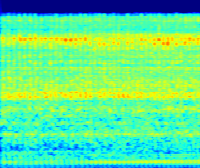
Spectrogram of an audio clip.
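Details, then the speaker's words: Tamoretti Retro scooter/moped, warming up at idle: small single ticking over with a fast, light rattle on each beat from down low; owner thinks it is outside the engine, something loose-ish, maybe the rollers on that side, unconfirmed. "um there is a rattle down here that annoys me i don't think it's inside the engine it may even be could be a near source um it isn't anything i'm hugely worried about um it sounds like something is loose ish but"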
